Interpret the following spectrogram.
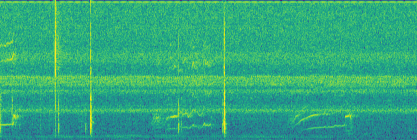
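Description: Smooth-billed anis (anu-preto) giving their rising, whining whistled calls, several short upward-gliding notes, over a steady high insect drone. A few sharp clicks are scattered through.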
